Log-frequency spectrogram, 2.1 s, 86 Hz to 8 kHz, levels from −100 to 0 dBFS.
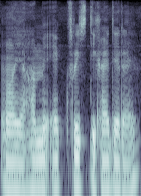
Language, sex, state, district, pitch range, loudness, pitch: Hindi, male, Arunachal Pradesh, Longding, 95-105 Hz, -16 LUFS, 100 Hz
